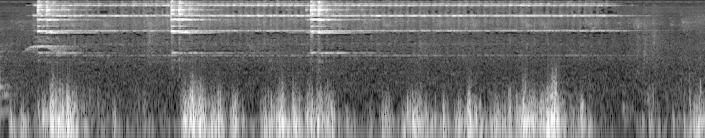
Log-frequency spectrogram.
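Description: Altar bell struck three times, about two and a half seconds apart, each strike ringing on in long, clear high tones that fade out near the end. This is the bell rung at the elevation of the chalice, right after the words of consecration.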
